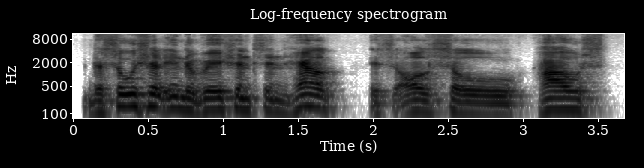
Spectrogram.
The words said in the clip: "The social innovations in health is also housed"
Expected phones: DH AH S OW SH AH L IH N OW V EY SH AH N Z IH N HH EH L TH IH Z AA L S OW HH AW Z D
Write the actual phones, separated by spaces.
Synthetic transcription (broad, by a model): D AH S OW SH AH L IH N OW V EY SH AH N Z IH N HH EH L T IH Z AA L S OW HH AW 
